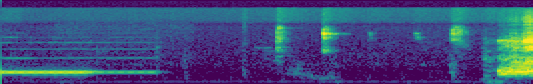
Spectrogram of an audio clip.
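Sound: telephone call being dialed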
